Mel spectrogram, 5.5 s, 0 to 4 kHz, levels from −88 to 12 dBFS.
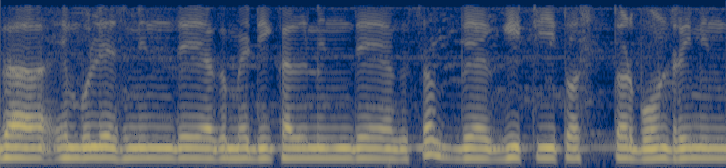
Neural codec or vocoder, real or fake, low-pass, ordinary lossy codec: none; real; 3.6 kHz; none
